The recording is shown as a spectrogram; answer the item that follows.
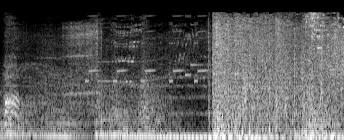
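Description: Film score playing; about two-thirds of the way in, a sudden loud burst of gunfire and shattering glass breaks in over it and carries on.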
